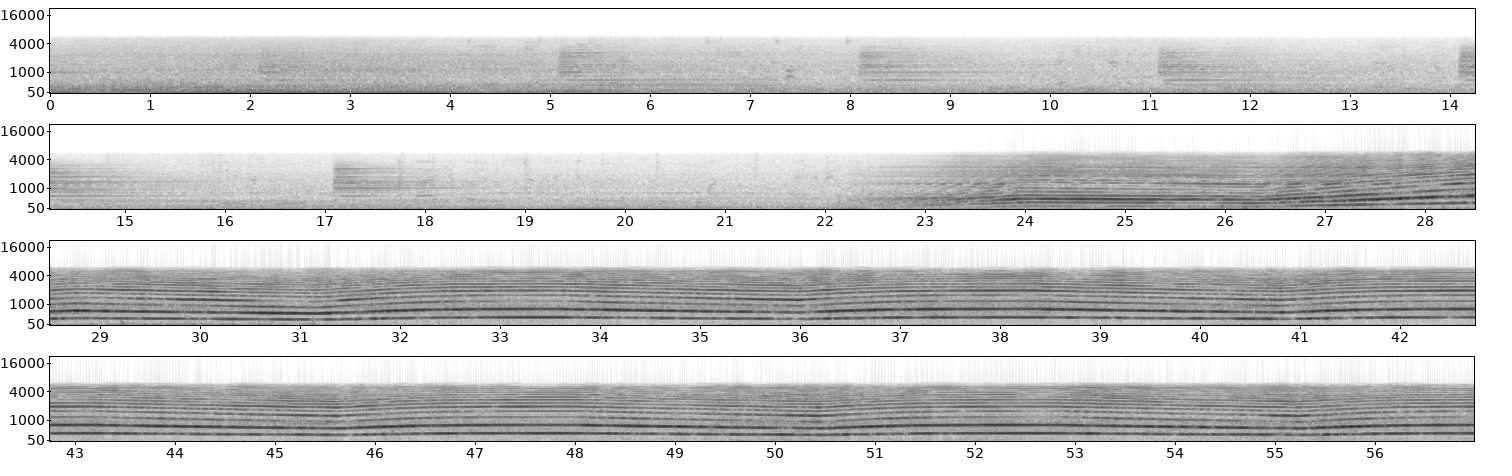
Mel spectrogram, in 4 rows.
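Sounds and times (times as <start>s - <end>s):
electromechanical siren wailing: 22.2s - 56.9s.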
